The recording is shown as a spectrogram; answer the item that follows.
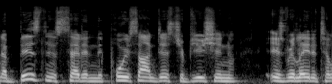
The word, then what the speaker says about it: Poisson: it's not going to it's not like it's poison and we're not poison poisoning you here it's a poisson distribution the emphasis on the second bit there so similar kind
